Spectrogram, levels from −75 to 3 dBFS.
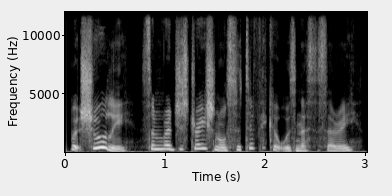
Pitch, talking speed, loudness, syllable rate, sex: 270 Hz, 160 wpm, -16 LUFS, 7.0 syllables/s, female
